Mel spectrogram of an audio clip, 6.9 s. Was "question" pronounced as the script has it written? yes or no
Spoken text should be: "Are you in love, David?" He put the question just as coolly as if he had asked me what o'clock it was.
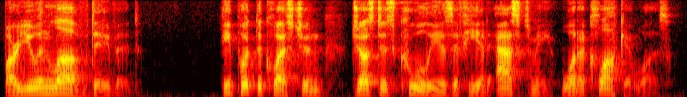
yes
